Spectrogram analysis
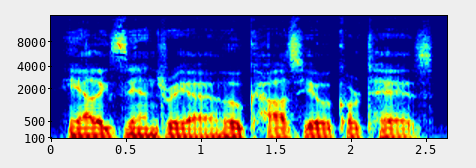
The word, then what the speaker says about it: Alexandria Ocasio-Cortez: is pronounced Alexandria alasio Cortez Alexandria alasio Cortez Alexandria Ocasio Cortez and in Spanish her name is pronounced Alexandria Ocasio Cortez Alexandria Ocasio Cortez Alexandria U Cortez right if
